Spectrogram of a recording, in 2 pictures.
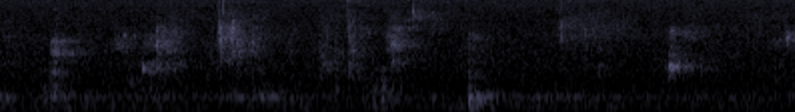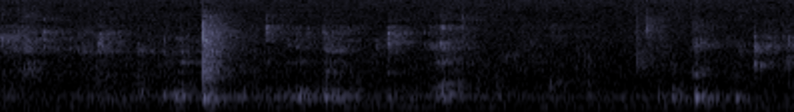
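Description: Faint chewing of a mouthful of pasty, with soft scattered mouth clicks and one slightly sharper click a little past halfway.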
